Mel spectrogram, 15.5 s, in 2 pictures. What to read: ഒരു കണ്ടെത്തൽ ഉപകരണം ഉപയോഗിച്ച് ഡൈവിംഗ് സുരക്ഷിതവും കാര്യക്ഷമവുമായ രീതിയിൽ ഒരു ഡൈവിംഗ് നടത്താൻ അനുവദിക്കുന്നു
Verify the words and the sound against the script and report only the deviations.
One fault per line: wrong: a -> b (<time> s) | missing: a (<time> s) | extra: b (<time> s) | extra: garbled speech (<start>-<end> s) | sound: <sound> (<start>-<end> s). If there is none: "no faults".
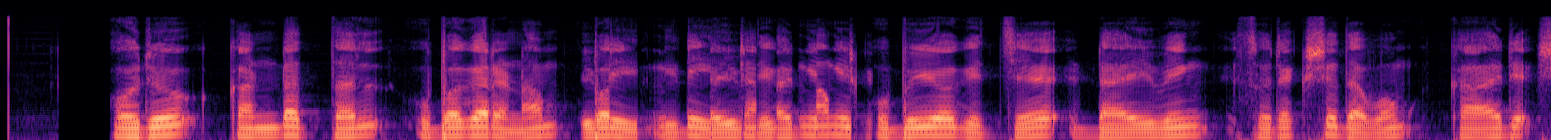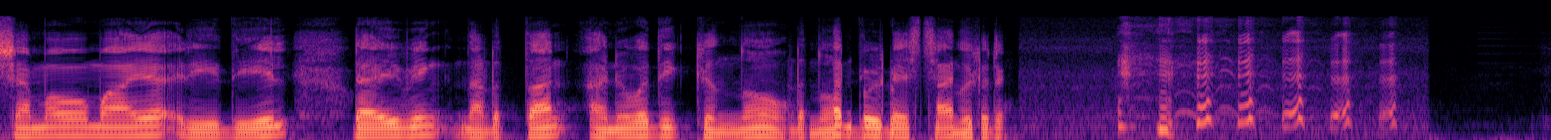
extra: garbled speech (2.9-4.4 s)
missing: ഒരു (9.2 s)
extra: garbled speech (11.7-12.8 s)
sound: laugh (13.3-14.9 s)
